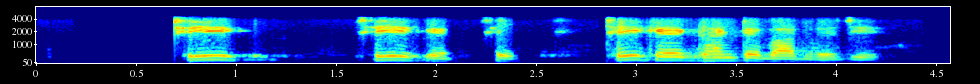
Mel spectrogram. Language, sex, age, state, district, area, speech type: Hindi, male, 18-30, Bihar, Vaishali, rural, conversation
